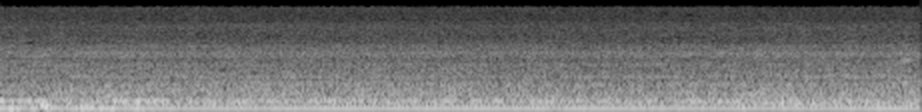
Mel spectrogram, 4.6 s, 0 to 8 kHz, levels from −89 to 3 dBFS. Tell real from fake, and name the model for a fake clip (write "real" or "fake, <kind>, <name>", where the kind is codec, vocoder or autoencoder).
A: real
